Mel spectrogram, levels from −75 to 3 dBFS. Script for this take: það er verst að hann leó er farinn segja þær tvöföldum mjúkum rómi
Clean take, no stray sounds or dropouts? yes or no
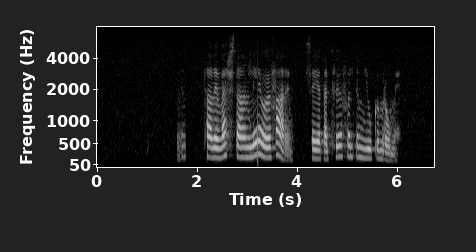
no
